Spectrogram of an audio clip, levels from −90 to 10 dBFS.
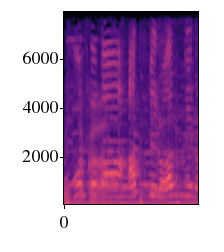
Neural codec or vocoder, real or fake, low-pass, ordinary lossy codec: none; real; none; none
